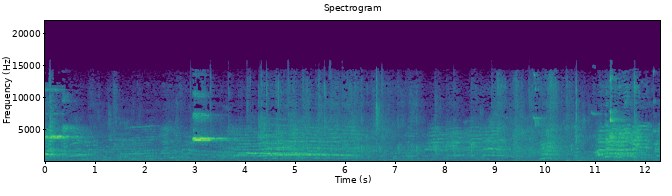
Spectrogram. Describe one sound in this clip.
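Young women's voices chatter and call out across a large echoing gym.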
